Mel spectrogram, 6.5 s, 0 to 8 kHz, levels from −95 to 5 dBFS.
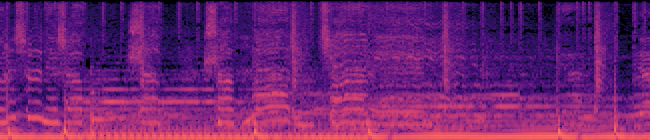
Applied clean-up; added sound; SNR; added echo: none; Bowed string instrument; 13 dB; none.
